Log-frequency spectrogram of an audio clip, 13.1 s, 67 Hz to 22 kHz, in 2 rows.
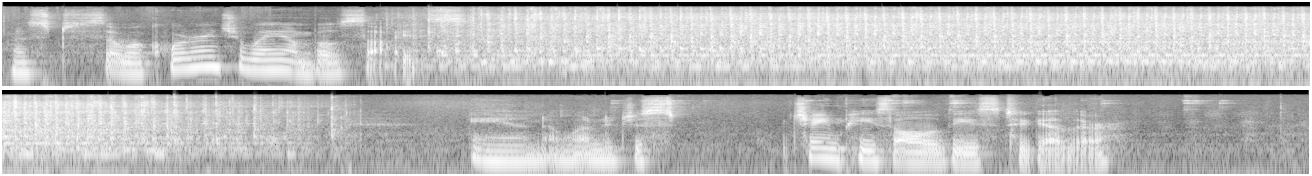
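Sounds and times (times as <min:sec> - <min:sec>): sewing machine stitching: 0:01.8 - 0:08.4.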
